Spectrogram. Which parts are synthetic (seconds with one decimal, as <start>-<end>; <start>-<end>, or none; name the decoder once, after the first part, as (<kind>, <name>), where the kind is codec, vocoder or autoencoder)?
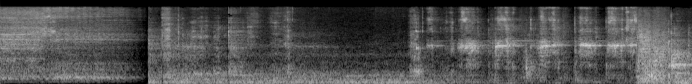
none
